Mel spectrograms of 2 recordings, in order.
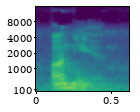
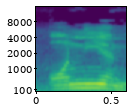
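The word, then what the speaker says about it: onion: अनियन, ऑनियन नहीं।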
